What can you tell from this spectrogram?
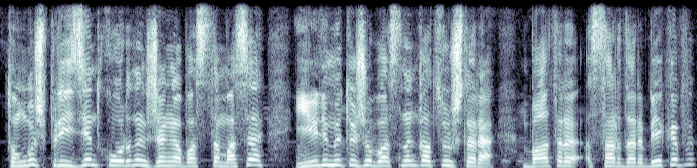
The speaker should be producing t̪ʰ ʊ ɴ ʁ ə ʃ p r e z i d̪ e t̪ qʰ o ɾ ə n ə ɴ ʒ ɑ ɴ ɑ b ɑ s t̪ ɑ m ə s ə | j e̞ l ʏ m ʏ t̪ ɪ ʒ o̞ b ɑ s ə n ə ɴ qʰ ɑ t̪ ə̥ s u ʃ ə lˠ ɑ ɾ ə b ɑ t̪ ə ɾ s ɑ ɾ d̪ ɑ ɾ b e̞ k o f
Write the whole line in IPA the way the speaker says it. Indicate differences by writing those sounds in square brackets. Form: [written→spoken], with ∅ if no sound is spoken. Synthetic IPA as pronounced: t̪ʰ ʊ ɴ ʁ ə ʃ p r e z i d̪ e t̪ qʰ o ɾ ə n ə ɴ ʒ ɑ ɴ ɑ b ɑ s t̪ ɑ m [ə→ɑ] s ə | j e̞ l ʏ m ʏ t̪ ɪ ʒ o̞ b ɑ s ə n ə ɴ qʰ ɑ t̪ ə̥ s u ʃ ə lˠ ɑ ɾ ə b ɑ t̪ ə ɾ s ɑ ɾ d̪ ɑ ɾ b e̞ k o f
